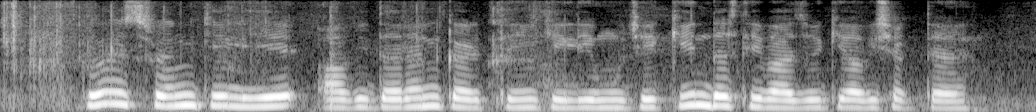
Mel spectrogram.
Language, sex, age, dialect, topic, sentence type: Hindi, female, 25-30, Marwari Dhudhari, banking, question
